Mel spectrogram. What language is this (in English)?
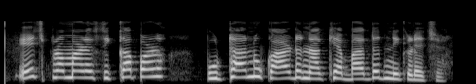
Gujarati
